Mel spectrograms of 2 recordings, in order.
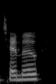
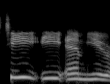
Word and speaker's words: Temu: how they got something off of Timu. It's Temu, right? Yeah.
